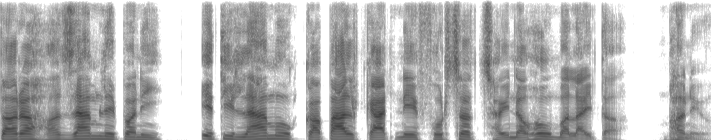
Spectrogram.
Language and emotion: Nepali, neutral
